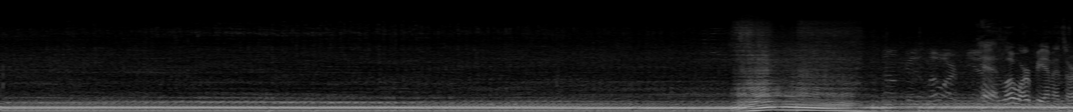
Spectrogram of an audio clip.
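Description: A racecar engine without a muffler runs at low RPM, a loud, steady, rough drone holding close throughout, with a brief revving swell near the end and a voice talking over it.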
